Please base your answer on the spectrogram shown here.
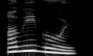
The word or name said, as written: ಅವಿಕಲ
